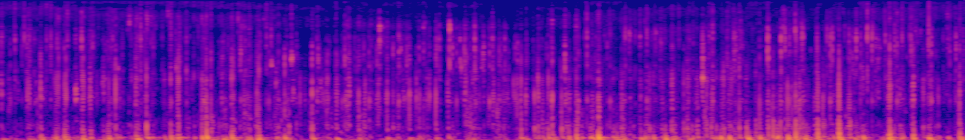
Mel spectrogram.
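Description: Long nails scratch and tap across a clear plastic bag filled with red water beads lying on the microphone. A dense stream of quick, soft taps and squishy rustles keeps up throughout, with nearly all its weight in deep, muffled low thumps.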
